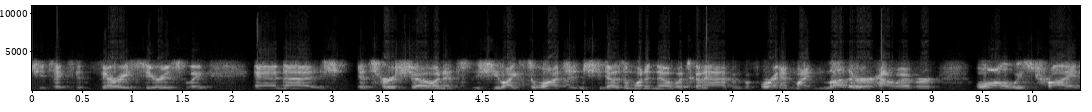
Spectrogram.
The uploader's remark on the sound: Phoned in directly from Rome earlier this week to chat about the film.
